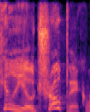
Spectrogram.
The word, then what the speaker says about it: heliotropic: Did I pronounce it right? Which is it's heliotropic, right? – Heliotropic effect. That's exactly right.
